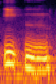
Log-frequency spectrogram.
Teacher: So it sounds like E, and then you're not really hearing that T, not eat with a burst of air, but rather you hear the T because I stop the air as though I'm making a T. Eat, and then my tongue is there, ready to go right into the sound of the N. · So what we're doing there is we're doing an unreleased or stopped T sound where my tongue goes up to make the T, eat, and then I go right to what's called a syllabic N, eaten. So it sounds like E, and then you're not really hearing that T, not eat with a burst of air, but rather you hear the T because I stop the air as though I'm making a T.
